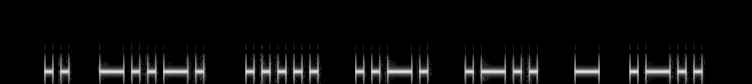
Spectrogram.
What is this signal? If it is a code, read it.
Morse code, heard as a keyed tone, about 15 wpm, spaced as for 13 wpm, 600 Hz. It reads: I/5FLTL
